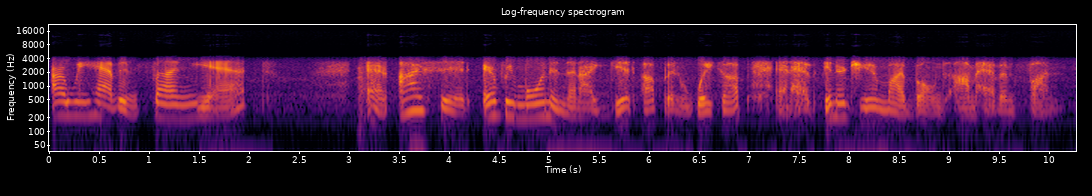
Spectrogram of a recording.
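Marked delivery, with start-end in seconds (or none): 0.0-2.0 put-on sneering, snide, sarcastic tone. Retelling what a woman sitting next to the speaker said, imitating a snide remark. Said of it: "she snidely said to me".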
